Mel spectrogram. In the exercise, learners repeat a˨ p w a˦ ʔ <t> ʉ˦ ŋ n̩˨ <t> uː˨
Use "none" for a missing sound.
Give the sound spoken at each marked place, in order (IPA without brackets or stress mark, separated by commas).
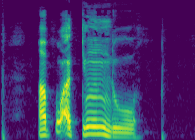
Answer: t, d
